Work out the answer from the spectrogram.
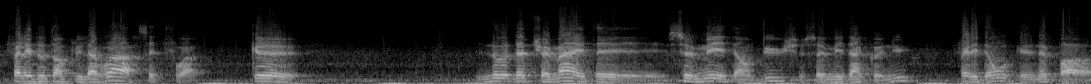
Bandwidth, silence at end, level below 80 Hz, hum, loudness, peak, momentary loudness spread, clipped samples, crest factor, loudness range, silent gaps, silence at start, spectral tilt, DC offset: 16 kHz; 0 s; -42 dBFS; none; -25 LUFS; -8 dBFS; 23 LU; under 0.1%; 16 dB; 4 LU; none; 0 s; -6.5 dB/octave; under 0.1%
